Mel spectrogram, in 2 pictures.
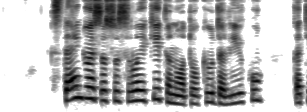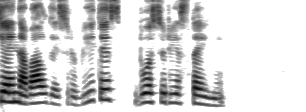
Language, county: Lithuanian, Marijampolė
